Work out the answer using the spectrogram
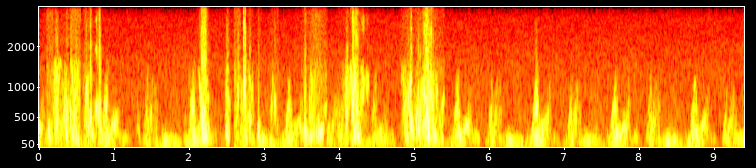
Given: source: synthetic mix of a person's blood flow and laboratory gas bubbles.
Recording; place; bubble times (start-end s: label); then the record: Doppler ultrasound of blood flow; precordium
0.09-0.56 s: bubbles
0.58-0.86 s: bubbles
2.10-2.29 s: bubbles
2.47-2.56 s: bubbles
2.60-2.86 s: bubbles
2.89-2.98 s: bubbles
3.08-3.22 s: bubbles
3.50-3.85 s: bubbles
3.96-4.41 s: bubbles
4.82-5.42 s: bubbles
From the record:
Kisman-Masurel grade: 333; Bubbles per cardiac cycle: rolling drumbeat, 9 or more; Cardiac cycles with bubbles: 50 to 99%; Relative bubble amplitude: loud (0.450 to 0.775); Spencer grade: 3 (all of the cardiac periods contain showers or single bubble signals, but not dominating or overriding the cardiac motion signals); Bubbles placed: only in the low amplitude regions of the cardiac cycle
